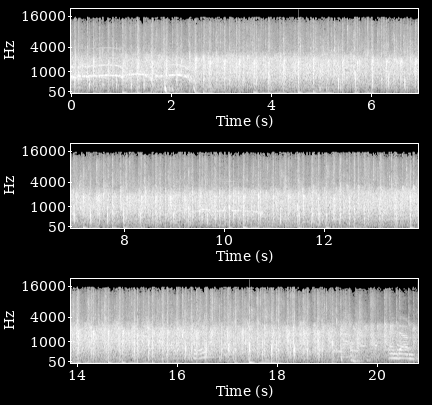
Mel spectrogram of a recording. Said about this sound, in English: let's give her another round of applause.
